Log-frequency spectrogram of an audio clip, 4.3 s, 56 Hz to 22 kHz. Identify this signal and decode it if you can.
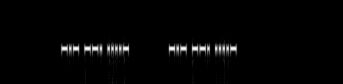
Morse code, heard as a keyed tone, about 50 wpm, 700 Hz. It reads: KG4 KG4
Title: USA Call Sign Prefixes - Repeated 2x - 50wpm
